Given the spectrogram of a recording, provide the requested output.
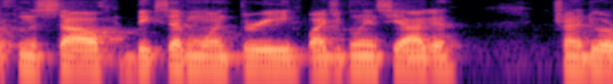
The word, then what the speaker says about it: YG Balenciaga: Just think of the designer brand Balenciaga, and then just add like YG in front of it. So YG Balenciaga.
